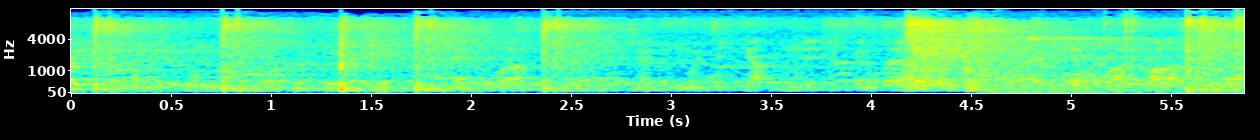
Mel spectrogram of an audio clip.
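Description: Young people talk nearby in a large echoing hall.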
